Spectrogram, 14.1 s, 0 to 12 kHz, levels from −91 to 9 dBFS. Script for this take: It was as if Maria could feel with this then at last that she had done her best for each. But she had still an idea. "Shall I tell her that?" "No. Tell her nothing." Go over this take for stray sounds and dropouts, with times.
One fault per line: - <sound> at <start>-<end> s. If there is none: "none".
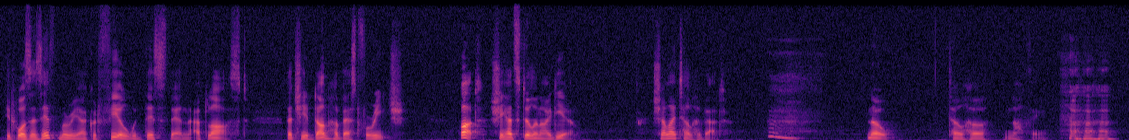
- sigh at 9.6-10.3 s
- laugh at 13.2-14.0 s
